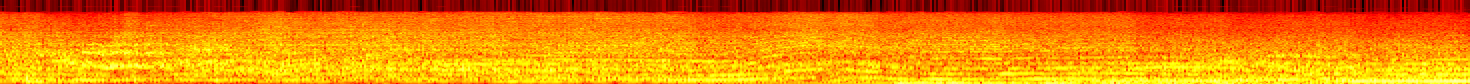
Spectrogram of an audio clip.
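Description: Drift cars' engines revving hard through a corner, their pitch swinging up and down with the throttle, with a deep low rumble joining about two and a half seconds in.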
